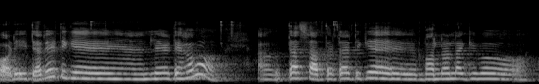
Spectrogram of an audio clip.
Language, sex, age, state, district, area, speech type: Odia, female, 45-60, Odisha, Dhenkanal, rural, spontaneous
